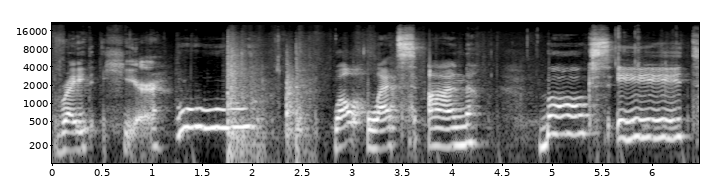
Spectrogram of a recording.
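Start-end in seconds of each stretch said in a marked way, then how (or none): 1.2-1.7 high, loud, held ooh; admiring ooh. Real, not acted. Vlogger shows viewers the box, admiring ooh. 2.8-6.4 very slow, stretched words rising in pitch; drawn-out build-up. Real, not acted. Vlogger about to open her box, suspenseful drawl.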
